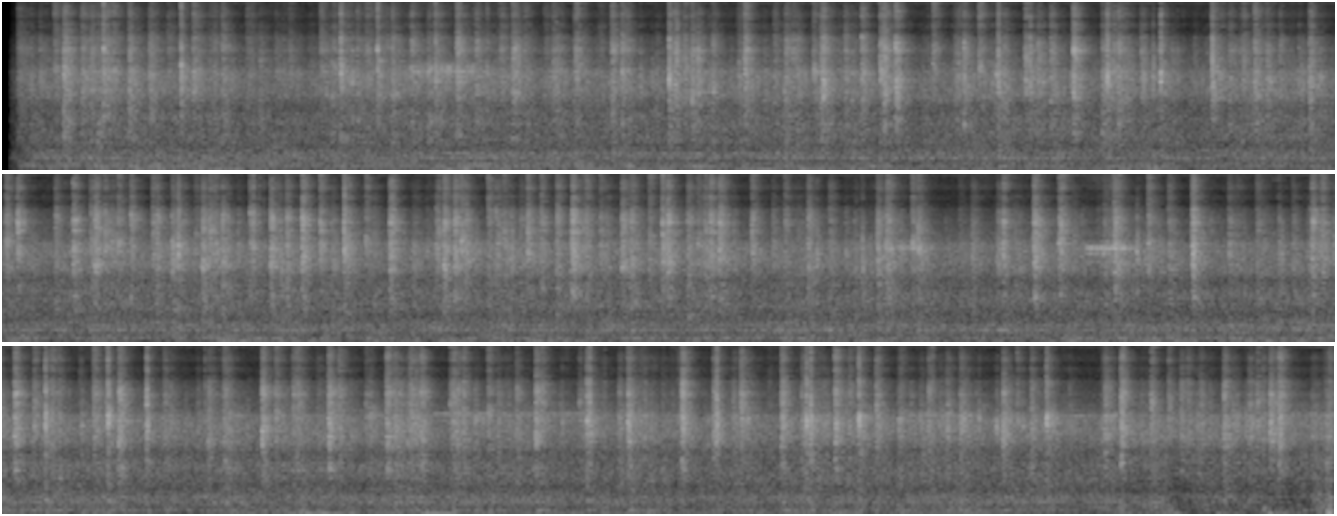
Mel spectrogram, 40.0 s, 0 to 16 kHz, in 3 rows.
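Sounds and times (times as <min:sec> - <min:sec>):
computer keyboard typing: 0:00.1 - 0:39.9.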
